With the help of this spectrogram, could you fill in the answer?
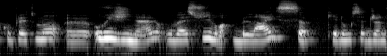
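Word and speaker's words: Blythe: On va suivre Blyce qui est donc cette jeune femme. Donc ça s'écrit quand même B L Y T H E donc Blyce on dire et Brigs qui est donc lui.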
